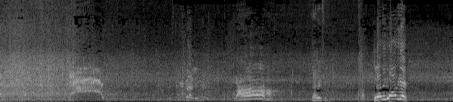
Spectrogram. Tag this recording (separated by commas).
Speech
